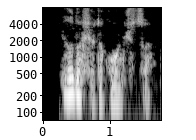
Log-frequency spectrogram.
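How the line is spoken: Whispered. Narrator (Russian): прошептал Коля

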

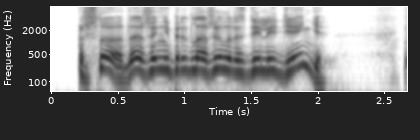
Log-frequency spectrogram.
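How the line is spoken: Sudden laughter. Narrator (Russian): Неожиданно расхохотался Серый

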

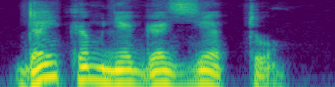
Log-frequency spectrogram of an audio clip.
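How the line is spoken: Barely audible. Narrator (Russian): еле слышно произнес Виктор

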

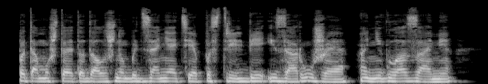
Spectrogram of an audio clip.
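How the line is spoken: Growled in reply. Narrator (Russian): рыкнули мне в ответ

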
